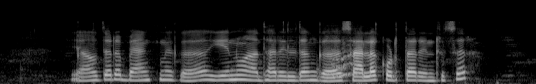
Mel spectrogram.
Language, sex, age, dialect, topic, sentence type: Kannada, female, 31-35, Dharwad Kannada, banking, question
